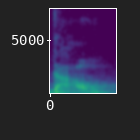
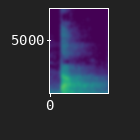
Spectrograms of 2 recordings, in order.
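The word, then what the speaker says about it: 導: This third tone Dao also can be pronounced Dao, is to lead, guide.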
